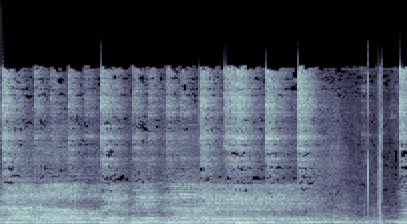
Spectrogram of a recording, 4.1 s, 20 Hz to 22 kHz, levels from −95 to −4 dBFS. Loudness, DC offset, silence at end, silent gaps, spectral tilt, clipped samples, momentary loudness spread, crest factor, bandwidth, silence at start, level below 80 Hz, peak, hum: -20 LUFS; under 0.1%; 0 s; none; -3 dB/octave; under 0.1%; 11 LU; 18 dB; 16.5 kHz; 0 s; -56 dBFS; -2 dBFS; none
